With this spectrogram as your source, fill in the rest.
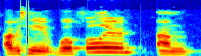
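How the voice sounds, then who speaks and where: A woman's voice: lowish voice, moderate pace, muffled recording. Young woman breaking down football. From Canada. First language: French. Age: young adult. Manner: analytical, lively football talk. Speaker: guest sports analyst. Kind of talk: casual interview.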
